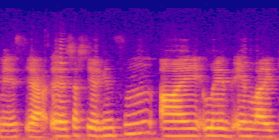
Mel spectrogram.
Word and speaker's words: Kjersti: But in my Norwegian, where with my dialect, because it's pronounced different in Norway as well, but I say Kjersti.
